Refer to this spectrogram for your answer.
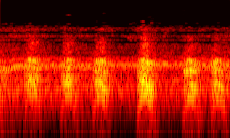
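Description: King, a sled dog and lead dog of the North Country in The Challenge of the Yukon, barks six times in quick, steady succession, each bark short and fairly loud, with no voices or other sounds around it.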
